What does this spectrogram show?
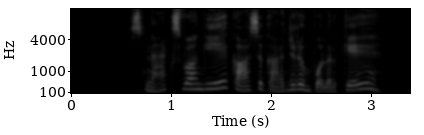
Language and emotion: Tamil, sad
